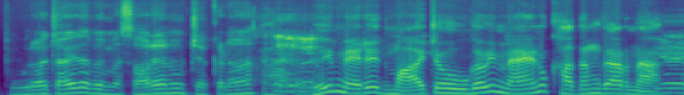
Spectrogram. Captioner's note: laughs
